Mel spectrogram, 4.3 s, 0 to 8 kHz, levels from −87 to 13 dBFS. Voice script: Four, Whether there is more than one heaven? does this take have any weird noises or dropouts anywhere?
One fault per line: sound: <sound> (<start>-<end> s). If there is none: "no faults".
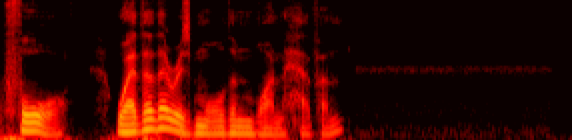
no faults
